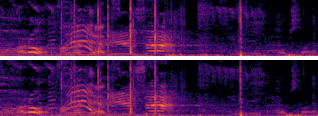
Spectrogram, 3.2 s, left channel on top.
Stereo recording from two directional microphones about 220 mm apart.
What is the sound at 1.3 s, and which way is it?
Chop, 50° left (ahead or behind).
